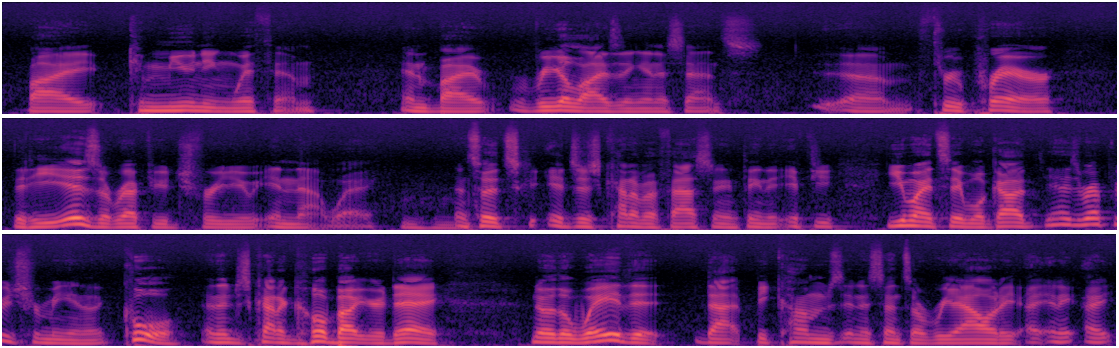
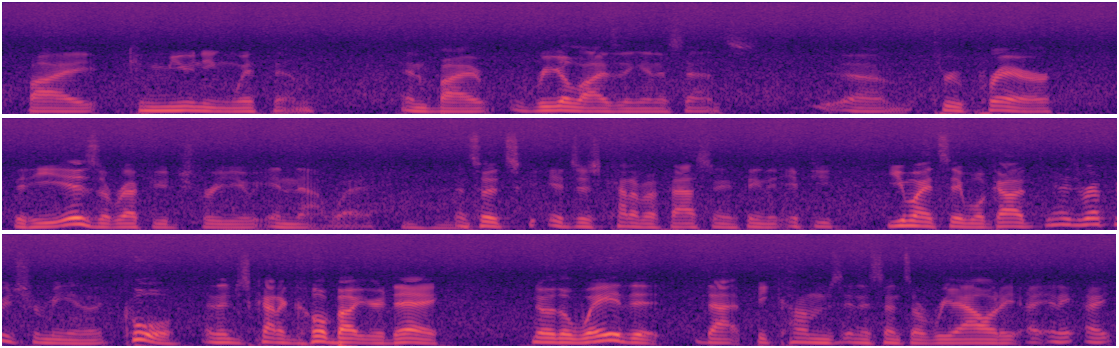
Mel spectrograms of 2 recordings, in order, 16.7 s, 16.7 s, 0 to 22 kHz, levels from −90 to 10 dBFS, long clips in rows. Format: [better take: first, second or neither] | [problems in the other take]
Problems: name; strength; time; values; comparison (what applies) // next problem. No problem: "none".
first | hiss; loud; throughout; 3 dB below the speech; faint in the first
